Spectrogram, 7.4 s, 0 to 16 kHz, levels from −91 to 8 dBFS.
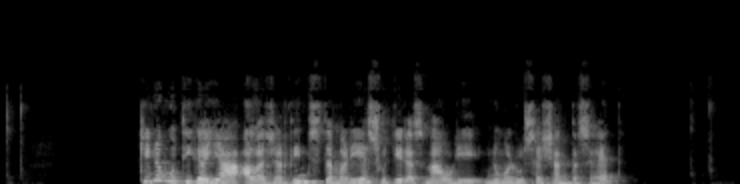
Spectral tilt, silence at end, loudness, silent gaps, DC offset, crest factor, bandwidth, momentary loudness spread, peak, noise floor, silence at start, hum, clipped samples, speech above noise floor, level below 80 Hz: -5 dB/octave; 1.25 s; -26 LUFS; none; under 0.1%; 20 dB; 9.6 kHz; 11 LU; -8 dBFS; under -90 dBFS; 1.4 s; none; under 0.1%; over 64 dB; -76 dBFS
